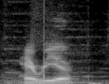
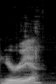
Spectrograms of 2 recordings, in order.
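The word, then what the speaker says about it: Hyrja: Right, but the way you pronounce that J is almost like a Y.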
